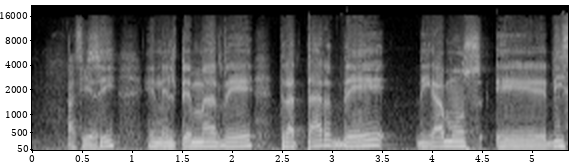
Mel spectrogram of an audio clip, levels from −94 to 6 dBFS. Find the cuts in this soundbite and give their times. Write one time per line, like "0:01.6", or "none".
none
